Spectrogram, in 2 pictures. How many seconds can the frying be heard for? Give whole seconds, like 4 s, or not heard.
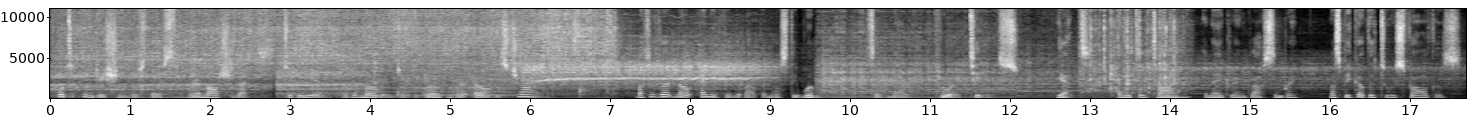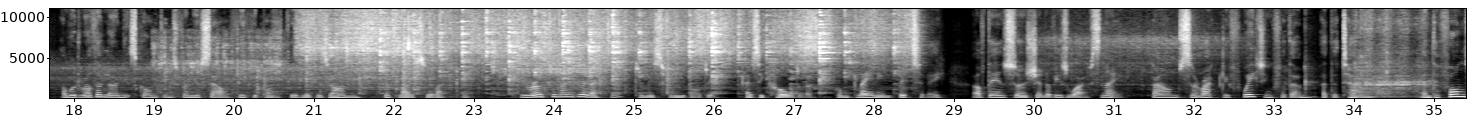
15 s.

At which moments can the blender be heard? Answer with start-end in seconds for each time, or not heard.
0.0-25.6, 29.9-35.1.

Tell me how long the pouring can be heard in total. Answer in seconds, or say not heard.
3 s.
